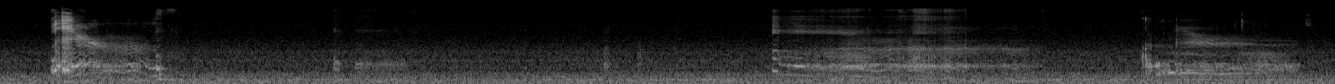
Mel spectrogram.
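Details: Pet Chihuahua indoors on a rainy day, making funny noises: a sharp squeal, then drawn-out whiny, wavering moans, over the steady hum of a fan and rain.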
